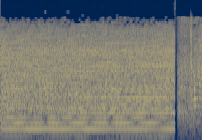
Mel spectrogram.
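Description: Arena goal horn sounding one long steady blast for a home-team goal, over crowd noise, cut off abruptly about three and a half seconds in.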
